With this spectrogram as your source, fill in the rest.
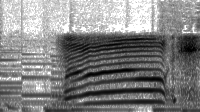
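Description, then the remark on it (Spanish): A single sustained vocal moo, made by a person imitating a cow, held steady for about a second before trailing off, fairly loud with low background rumble. “¿Puedes hacer el ruido de una vaca?”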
